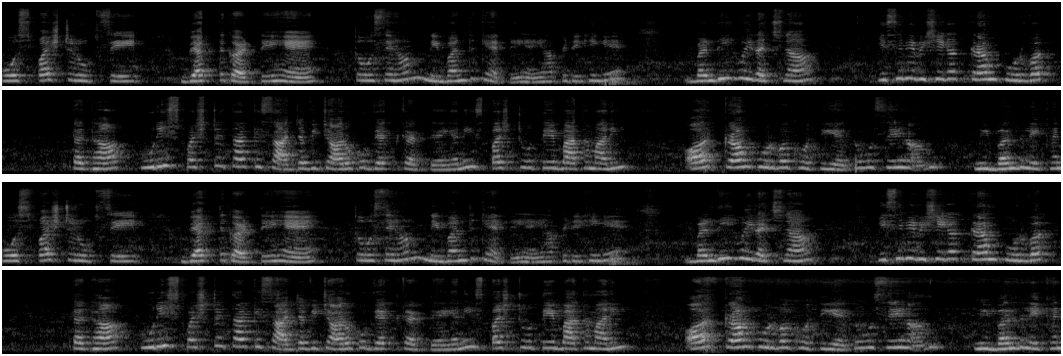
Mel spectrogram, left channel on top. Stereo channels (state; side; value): normal; both; correlation 0.66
